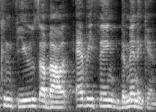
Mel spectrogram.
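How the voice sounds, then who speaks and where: A man with a fairly high pitch talks at a fairly quick pace in a plain, everyday voice. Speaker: Spanish language learner and YouTuber. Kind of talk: casual talk to camera.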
